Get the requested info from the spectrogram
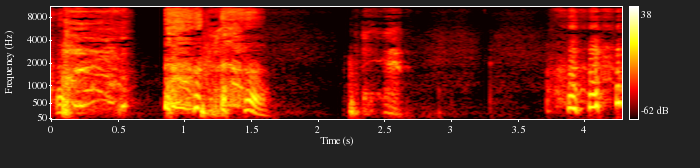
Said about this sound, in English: Almost coughed my eyes out.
